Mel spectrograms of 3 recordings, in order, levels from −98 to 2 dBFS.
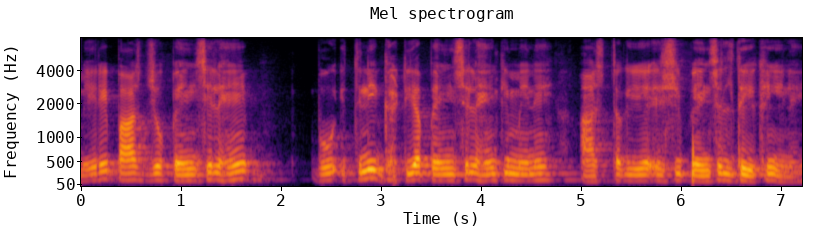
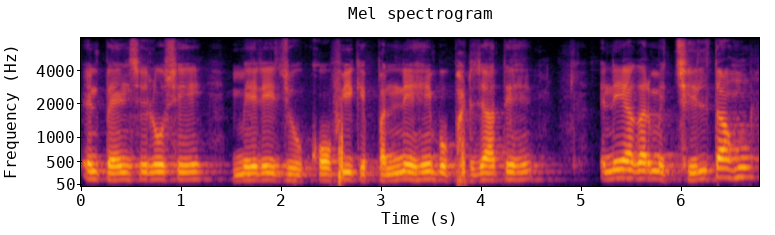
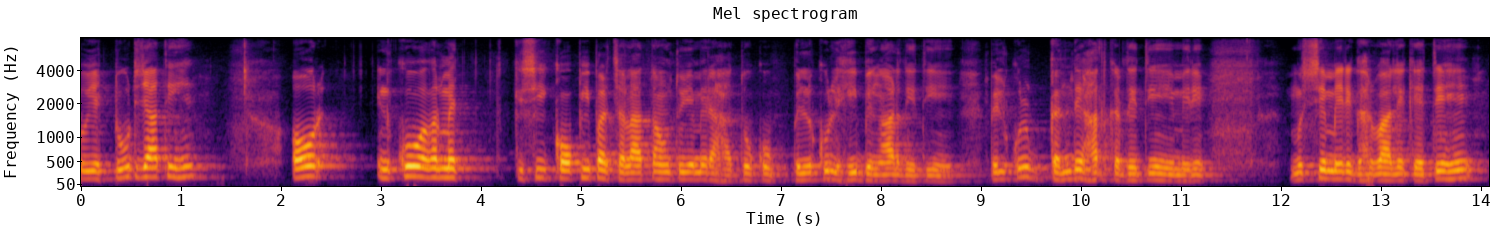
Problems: none marked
